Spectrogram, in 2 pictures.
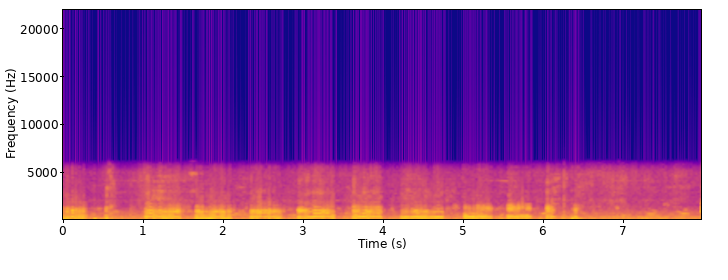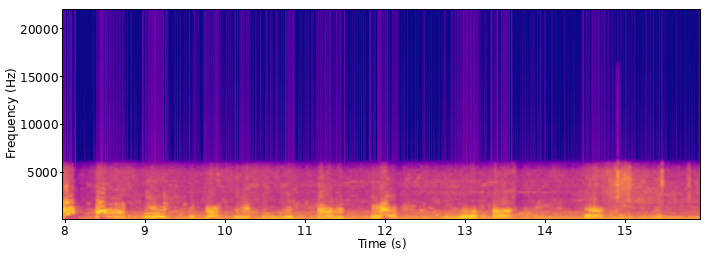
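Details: Female Basset hound at play with a new toy, growling and grumbling in repeated short bursts roughly every second, mixed with whiny tones, while people talk in the background.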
